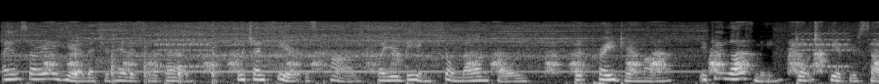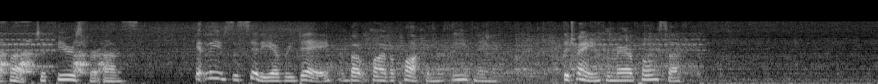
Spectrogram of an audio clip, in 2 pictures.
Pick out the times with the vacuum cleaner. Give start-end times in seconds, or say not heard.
0.0-7.1.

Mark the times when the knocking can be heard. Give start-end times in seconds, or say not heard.
0.8-2.2.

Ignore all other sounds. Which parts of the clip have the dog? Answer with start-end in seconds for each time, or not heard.
0.4-4.0, 4.7-9.9.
